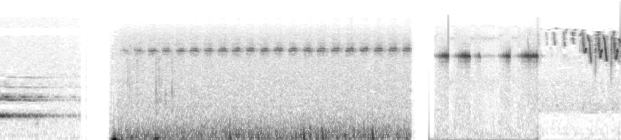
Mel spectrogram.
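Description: The tail of a howl fades out in the first second. Then a cricket chirps steadily, about five chirps a second, over a low rumbling hiss, and near the end a bird starts a quick run of chirps.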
